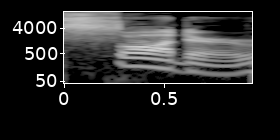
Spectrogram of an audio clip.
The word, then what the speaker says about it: solder: And the word solder is pronounced sawder, right? – Man.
